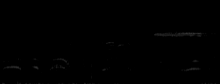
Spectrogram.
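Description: Near silence. Faint, distant shouts carry from the lacrosse field, with a brief, thin, steady high tone near the end.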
